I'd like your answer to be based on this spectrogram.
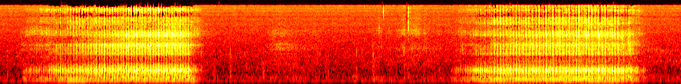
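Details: Snoring: two long, rattling, buzzing snores on breathing in, with quiet pauses between.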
